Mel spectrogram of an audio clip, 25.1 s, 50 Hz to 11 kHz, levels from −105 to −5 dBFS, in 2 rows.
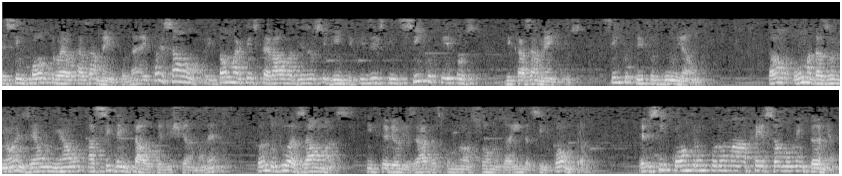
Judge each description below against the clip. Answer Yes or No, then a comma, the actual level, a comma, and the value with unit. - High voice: No, medium, 155 Hz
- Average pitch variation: No, wide, 5.7 semitones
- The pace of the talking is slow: No, average, 130 wpm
